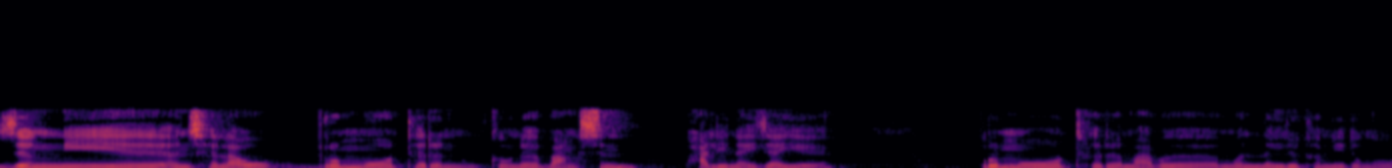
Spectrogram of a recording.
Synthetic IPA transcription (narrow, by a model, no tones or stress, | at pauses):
zɯŋniənsɯlawbɾɔmːɔtʰɯɾɯnkʰɯwnɯbaŋsinpʰalinajzajɯ | b̥ɾɔmːɔtʰɯɾɯmabɯmɯnːɯjɾɯkʰɯmnidɔŋɔ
